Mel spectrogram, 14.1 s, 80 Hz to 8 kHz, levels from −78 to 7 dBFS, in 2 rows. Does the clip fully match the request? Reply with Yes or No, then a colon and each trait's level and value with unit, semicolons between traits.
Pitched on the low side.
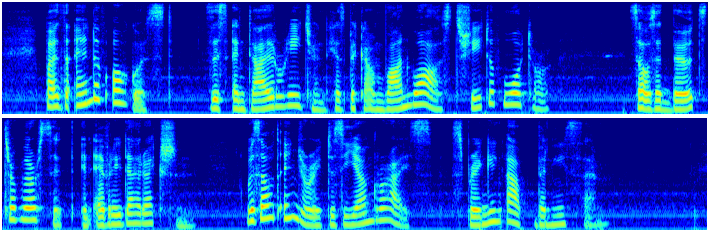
No: high, 195 Hz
